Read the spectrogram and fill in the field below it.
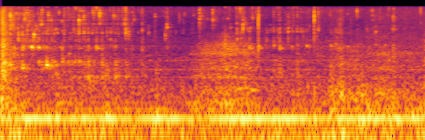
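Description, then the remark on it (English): A steady, gentle trickle of orange juice poured slowly into a glass on top of grenadine to layer a tequila sunrise, continuous for a few seconds with soft splashing, fairly quiet, with a low background hum and no talking. “Here goes the orange juice on top of the grenadine.”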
